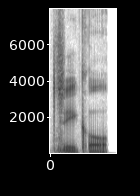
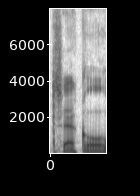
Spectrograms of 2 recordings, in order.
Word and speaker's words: Jekyll: Robert Louis Stevenson intended for the name to be pronounced Jekyll. Only the first sound film adaptation pronounced it correctly, the Frederick March version. Every film after that said Jekyll, which unfortunately led to the mispronunciation butchering we created now.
